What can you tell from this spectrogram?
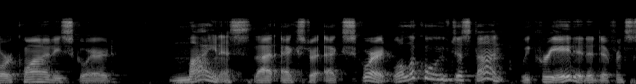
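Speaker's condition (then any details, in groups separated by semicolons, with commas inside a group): No condition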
